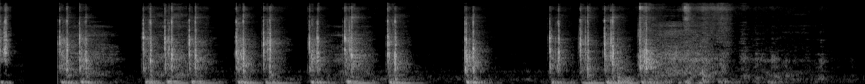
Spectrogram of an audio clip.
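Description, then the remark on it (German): Clattering bursts of computer keyboard typing as someone enters a website address come in quick clusters of keystrokes with short pauses between, ending in a denser flurry. No one speaks. “Dann, dann gib mal, gib mal ein”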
